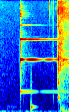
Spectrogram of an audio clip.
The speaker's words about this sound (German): wir läuten ein in die neue Folge Stem Table mit einem kräftigen Gong.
